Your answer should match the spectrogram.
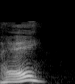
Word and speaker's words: Hey: And Vav Hey, the H-E would be Hey.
